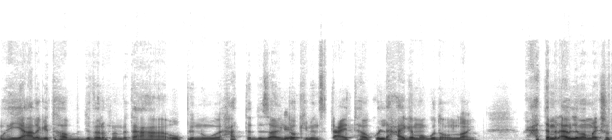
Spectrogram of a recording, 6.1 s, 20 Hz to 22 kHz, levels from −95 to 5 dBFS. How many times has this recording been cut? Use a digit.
0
